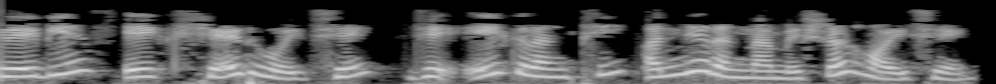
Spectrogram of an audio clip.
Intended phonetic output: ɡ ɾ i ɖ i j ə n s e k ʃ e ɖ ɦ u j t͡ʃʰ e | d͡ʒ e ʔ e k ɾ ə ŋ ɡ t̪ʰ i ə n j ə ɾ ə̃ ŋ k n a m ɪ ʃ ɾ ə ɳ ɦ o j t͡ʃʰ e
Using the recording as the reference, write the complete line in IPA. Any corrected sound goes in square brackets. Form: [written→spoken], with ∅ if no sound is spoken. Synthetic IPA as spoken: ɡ ɾ [i→e] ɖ i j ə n s e k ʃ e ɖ ɦ [u→o] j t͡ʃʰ e | d͡ʒ e ʔ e k ɾ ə ŋ ɡ t̪ʰ i ə n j ə ɾ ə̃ ŋ [k→ɡ] n a m ɪ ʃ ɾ ə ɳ ɦ o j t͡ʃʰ e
